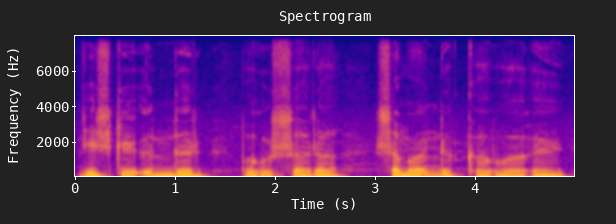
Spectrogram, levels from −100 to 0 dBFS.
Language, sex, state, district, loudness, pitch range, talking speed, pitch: Hindi, male, Uttar Pradesh, Saharanpur, -18 LUFS, 135-145 Hz, 95 wpm, 140 Hz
